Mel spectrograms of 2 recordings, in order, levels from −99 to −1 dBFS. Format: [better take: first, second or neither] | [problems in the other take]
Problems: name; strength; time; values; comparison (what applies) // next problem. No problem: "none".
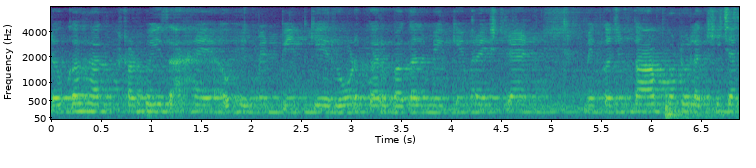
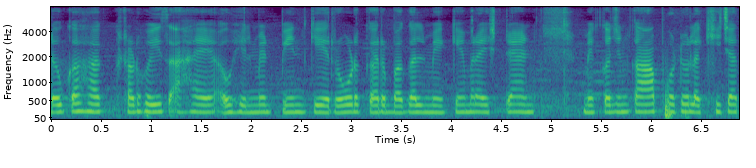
second | background sound (Boat, Water vehicle); 13 dB below the speech // room echo; dies away in 2.4 s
